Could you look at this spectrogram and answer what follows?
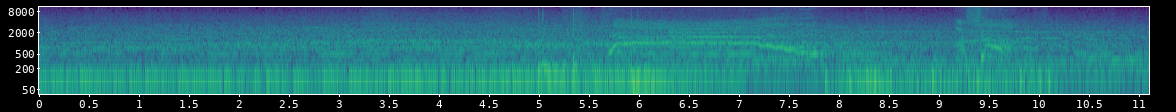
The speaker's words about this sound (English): Oh, clap your hands so you keep it. As you clap, you are...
